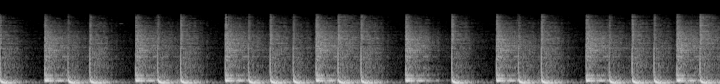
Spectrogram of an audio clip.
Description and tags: TECHNICS SXK250 DRUMS 4 BARS 133BPM
An old electronic keyboard, the Technics SXK250, provided this drum loop which I recorded onto tape years ago and recently digitized. 4 bars, 133BPM.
